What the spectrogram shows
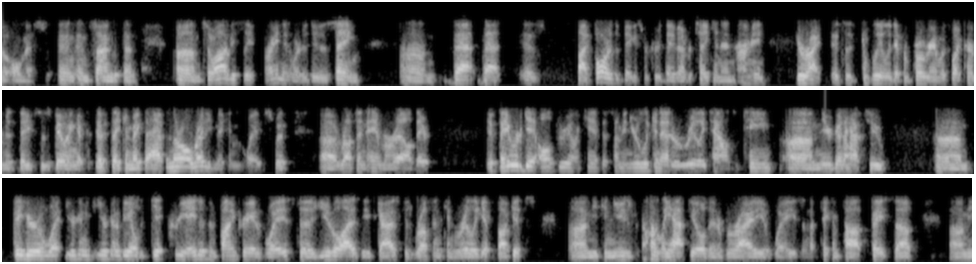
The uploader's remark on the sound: joined on the Modern Woodmen phone line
